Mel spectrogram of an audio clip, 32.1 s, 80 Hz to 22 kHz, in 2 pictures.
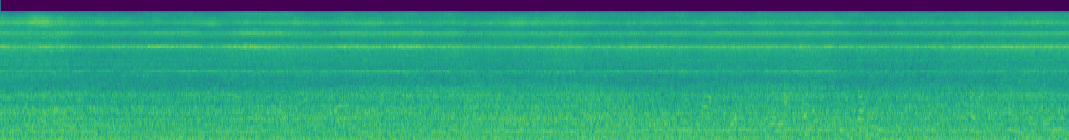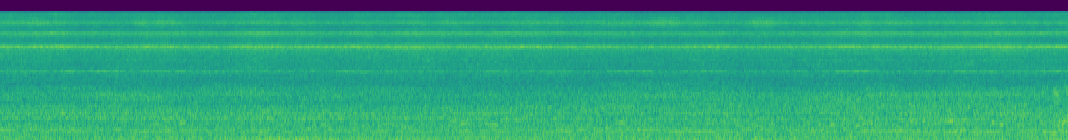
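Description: Steady, high-pitched jet turbine whine with a lower hum underneath from a parked Boeing 747 (the VC-25A Air Force One), running at idle on the ramp.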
